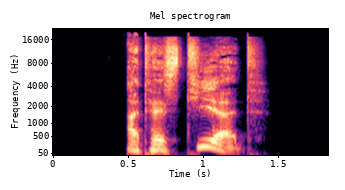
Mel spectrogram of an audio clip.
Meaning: 1. past participle of attestieren 2. inflection of attestieren: third-person singular present 3. inflection of attestieren: second-person plural present 4. inflection of attestieren: plural imperative
- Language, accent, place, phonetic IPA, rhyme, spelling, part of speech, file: German, Germany, Berlin, [atɛsˈtiːɐ̯t], -iːɐ̯t, attestiert, verb, De-attestiert.ogg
